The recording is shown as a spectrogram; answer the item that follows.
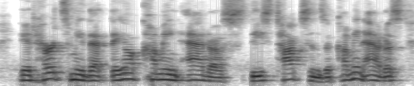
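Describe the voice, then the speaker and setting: An animated, somewhat breathy male voice against a quiet background. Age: 60s. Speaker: supplement distributor. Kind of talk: interview.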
